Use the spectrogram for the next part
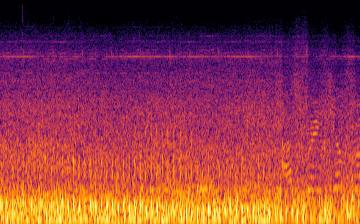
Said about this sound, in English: Osprey tiltrotor aircraft here. Heavy lift here. Flying to coordinates.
